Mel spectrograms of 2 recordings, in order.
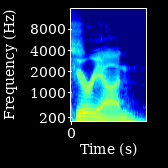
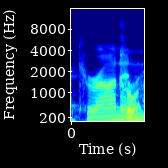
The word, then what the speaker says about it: Cuarón: Curion. Yeah, Cuarón. How do you say? I think it's Cuarón.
